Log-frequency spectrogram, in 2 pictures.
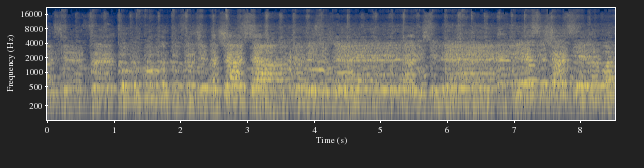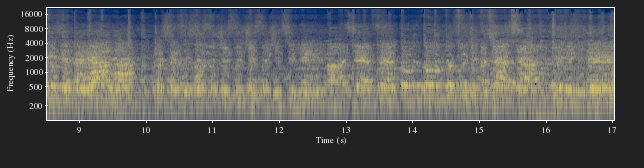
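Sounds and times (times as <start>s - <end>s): group of people singing: 0.0s - 17.0s.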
